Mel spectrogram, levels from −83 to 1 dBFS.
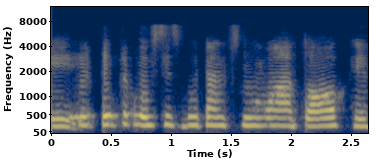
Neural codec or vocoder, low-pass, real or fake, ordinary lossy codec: codec, 16 kHz, 1 kbps, FreqCodec, smaller model; 7.2 kHz; fake; AAC, 32 kbps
